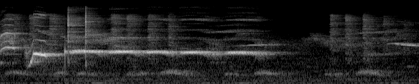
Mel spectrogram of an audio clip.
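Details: White-rumped shama in many-voiced song meant to prompt birds to sing: a quick upward flick into a long, level whistled note, then a break and a burst of clicks, with a steady low hum throughout.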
